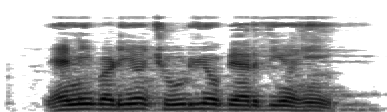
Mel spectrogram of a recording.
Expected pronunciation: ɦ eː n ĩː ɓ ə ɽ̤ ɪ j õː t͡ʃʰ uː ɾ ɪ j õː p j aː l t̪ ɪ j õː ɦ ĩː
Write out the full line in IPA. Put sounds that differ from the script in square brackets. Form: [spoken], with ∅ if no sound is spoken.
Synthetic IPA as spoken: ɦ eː n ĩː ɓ ə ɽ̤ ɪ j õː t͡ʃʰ uː [ɽ] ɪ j õː p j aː [ɾ] t̪ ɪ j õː ɦ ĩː

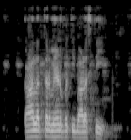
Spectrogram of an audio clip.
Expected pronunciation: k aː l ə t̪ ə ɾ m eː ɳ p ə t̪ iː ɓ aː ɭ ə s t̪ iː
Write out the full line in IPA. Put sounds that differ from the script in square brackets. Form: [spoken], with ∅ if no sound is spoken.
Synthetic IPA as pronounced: k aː l ə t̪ ə ɾ m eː ɳ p ə t̪ iː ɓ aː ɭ ə s t̪ iː

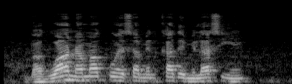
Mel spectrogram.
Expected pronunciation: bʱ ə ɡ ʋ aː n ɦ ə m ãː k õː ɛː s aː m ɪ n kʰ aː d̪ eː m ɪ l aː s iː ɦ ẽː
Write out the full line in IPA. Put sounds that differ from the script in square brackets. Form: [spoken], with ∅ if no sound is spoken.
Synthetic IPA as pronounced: bʱ ə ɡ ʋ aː n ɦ ə m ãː k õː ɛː s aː m ɪ n kʰ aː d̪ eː m ɪ l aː s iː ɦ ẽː

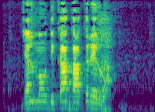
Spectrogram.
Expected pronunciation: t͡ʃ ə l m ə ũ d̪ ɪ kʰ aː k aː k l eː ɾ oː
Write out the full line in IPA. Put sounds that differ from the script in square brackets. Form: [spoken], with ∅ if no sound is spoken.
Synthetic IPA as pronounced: t͡ʃ ə l m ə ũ d̪ ɪ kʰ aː k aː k [ɾ] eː ɾ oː

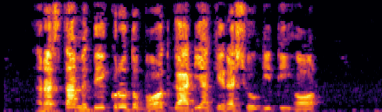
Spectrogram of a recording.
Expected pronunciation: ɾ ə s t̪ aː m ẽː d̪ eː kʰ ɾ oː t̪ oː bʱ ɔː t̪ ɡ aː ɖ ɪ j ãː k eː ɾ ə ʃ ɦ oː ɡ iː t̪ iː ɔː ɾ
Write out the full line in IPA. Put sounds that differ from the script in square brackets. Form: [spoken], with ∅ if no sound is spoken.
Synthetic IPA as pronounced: ɾ ə s t̪ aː m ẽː d̪ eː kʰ ɾ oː t̪ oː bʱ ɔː t̪ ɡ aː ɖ ɪ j ãː k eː ɾ ə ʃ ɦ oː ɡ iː t̪ iː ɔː ɾ

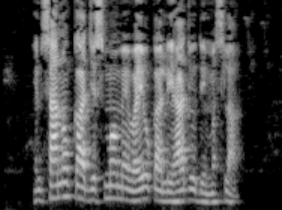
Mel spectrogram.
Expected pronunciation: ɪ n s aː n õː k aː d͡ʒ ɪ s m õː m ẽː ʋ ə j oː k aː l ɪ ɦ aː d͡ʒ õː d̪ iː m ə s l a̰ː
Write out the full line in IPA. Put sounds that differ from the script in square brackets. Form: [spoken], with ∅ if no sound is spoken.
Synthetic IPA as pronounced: ɪ n s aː n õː k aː d͡ʒ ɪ s m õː m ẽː ʋ ə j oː k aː l ɪ ɦ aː d͡ʒ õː d̪ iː m ə s l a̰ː

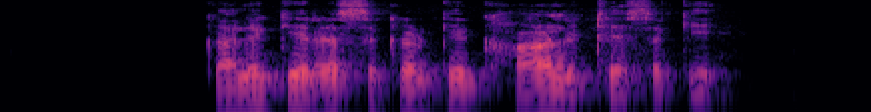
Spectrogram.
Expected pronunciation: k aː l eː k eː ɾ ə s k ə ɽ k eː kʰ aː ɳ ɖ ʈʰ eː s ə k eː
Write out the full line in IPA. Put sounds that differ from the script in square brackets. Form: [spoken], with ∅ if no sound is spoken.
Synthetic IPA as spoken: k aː l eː k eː ɾ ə s k ə ɽ k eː kʰ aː ɳ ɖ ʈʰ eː s ə k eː

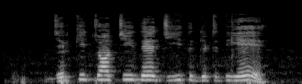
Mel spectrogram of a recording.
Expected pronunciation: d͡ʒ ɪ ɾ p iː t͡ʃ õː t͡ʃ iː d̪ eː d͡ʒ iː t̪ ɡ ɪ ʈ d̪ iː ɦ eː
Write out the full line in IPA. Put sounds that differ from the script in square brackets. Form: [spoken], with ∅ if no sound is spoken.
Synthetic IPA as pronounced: d͡ʒ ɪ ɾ [k] iː t͡ʃ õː t͡ʃ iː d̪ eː d͡ʒ iː t̪ ɡ ɪ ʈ d̪ iː ɦ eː

